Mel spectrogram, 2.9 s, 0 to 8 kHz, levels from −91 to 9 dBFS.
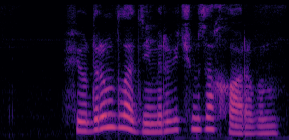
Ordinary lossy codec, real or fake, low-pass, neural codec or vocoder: MP3, 48 kbps; real; 7.2 kHz; none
